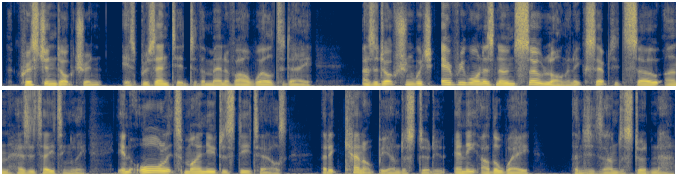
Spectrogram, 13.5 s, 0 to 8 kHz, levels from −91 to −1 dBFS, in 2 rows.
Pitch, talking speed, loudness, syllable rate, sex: 110 Hz, 200 wpm, -19 LUFS, 6.3 syllables/s, male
